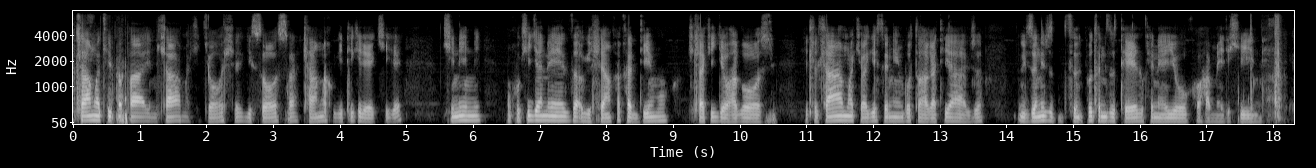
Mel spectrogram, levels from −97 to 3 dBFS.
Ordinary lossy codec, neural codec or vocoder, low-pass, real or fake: Opus, 64 kbps; none; 7.2 kHz; real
